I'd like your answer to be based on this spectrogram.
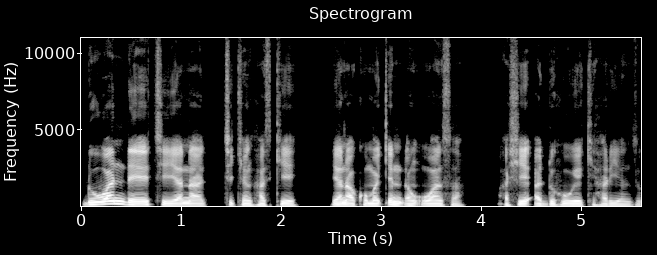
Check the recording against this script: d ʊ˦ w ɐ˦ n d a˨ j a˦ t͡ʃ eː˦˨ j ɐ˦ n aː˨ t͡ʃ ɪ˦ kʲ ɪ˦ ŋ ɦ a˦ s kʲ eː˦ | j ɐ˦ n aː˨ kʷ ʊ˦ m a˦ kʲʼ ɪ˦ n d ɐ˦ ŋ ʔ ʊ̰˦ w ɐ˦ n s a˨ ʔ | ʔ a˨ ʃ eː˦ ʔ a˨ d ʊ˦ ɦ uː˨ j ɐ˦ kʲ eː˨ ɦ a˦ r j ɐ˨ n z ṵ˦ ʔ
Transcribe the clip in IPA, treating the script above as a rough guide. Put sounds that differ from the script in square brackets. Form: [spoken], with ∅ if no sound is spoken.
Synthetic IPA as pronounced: d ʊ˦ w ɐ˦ n d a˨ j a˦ t͡ʃ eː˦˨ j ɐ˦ n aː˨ t͡ʃ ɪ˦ kʲ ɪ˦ ŋ ɦ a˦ s kʲ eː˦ | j ɐ˦ n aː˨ kʷ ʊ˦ m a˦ kʲʼ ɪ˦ n [ɗ] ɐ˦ ŋ ʔ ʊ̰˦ w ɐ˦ n s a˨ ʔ | ʔ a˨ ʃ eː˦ ʔ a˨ d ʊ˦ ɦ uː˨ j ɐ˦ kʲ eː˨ ɦ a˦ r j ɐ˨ n z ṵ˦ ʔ

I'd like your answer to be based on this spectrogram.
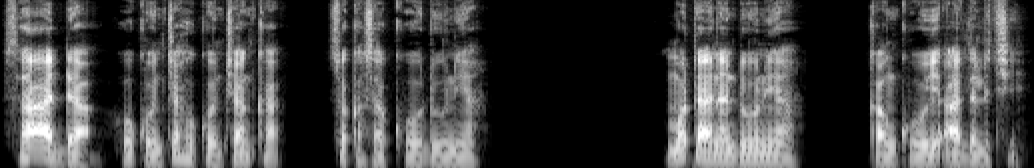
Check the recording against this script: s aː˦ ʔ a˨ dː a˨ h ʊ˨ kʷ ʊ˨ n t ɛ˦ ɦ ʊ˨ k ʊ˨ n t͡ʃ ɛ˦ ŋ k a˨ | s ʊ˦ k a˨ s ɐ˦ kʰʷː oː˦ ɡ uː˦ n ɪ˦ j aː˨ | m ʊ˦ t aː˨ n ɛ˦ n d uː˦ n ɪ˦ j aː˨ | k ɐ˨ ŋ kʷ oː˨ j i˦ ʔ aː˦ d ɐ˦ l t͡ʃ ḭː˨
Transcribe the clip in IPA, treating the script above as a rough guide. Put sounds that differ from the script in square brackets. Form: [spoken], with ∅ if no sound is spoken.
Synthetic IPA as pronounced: s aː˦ ʔ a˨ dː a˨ h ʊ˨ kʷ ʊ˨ n [t͡ʃ] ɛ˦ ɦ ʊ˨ k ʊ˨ n t͡ʃ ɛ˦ ŋ k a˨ | s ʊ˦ k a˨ s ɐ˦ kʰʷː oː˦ [d] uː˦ n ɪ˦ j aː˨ | m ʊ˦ t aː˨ n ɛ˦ n d uː˦ n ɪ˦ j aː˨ | k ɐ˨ ŋ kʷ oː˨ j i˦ ʔ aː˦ d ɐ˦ l t͡ʃ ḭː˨

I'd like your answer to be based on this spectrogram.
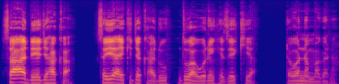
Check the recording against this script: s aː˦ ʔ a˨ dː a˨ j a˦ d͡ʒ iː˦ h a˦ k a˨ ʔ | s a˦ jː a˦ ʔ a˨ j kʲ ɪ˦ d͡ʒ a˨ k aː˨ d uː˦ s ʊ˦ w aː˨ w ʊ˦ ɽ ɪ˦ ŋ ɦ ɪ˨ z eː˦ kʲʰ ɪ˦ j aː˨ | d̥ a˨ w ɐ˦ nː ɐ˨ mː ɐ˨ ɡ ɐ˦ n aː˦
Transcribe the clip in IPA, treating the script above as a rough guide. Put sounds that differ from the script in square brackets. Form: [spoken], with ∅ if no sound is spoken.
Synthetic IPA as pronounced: s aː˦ ʔ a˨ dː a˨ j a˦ d͡ʒ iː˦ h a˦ k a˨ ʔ | s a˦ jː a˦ ʔ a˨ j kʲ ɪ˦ d͡ʒ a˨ k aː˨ d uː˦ [z] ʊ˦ w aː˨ w ʊ˦ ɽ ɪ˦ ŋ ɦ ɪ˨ z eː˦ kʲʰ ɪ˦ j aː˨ | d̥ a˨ w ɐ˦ nː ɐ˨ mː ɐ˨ ɡ ɐ˦ n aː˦

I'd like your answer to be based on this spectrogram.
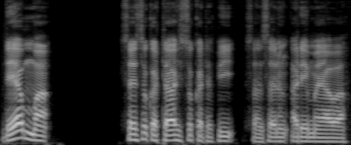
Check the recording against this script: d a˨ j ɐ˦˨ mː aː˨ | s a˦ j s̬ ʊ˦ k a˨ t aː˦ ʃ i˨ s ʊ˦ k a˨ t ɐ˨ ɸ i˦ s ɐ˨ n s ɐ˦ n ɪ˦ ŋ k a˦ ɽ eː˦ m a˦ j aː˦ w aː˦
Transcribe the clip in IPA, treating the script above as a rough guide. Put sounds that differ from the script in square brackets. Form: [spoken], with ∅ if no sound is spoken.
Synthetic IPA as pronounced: d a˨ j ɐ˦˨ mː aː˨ | s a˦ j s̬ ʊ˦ k a˨ t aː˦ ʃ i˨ s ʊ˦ k a˨ t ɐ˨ ɸ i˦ s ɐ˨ n s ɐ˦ n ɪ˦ ŋ [ʔ] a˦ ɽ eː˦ m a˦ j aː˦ w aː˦

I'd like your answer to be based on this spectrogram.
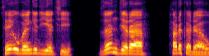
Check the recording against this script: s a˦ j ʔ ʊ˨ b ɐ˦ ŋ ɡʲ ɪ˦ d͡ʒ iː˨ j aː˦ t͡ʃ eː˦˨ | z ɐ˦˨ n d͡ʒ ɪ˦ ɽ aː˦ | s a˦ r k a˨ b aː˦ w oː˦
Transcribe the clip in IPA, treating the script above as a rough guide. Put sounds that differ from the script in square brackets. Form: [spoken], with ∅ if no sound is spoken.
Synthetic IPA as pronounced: s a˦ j ʔ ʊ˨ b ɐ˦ ŋ ɡʲ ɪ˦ d͡ʒ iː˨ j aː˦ t͡ʃ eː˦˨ | z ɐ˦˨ n d͡ʒ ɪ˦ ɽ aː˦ | [h] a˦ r k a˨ [d] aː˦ w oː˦

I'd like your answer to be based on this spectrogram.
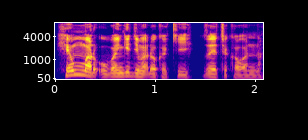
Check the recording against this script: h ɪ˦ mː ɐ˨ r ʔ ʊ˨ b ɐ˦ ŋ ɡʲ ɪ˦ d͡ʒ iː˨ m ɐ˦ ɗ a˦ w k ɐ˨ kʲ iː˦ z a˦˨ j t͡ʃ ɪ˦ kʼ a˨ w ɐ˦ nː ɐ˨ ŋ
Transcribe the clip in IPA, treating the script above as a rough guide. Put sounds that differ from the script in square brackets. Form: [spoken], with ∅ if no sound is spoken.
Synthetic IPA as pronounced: h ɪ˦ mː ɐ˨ r ʔ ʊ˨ b ɐ˦ ŋ ɡʲ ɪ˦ d͡ʒ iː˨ m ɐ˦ ɗ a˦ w k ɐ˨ kʲ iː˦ z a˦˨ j t͡ʃ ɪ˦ [k] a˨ w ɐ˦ nː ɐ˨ ŋ

